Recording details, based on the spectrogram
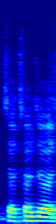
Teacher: छ का उच्चारण स्थान तालु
